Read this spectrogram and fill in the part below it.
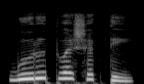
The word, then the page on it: ಗುರುತ್ವಶಕ್ತಿ: gurutva śakti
